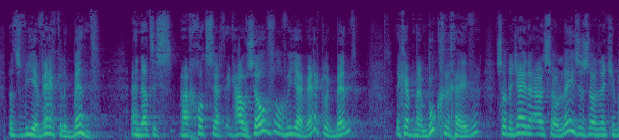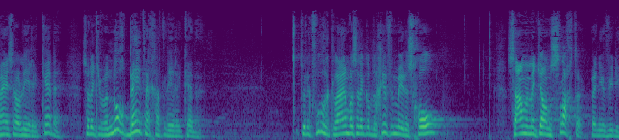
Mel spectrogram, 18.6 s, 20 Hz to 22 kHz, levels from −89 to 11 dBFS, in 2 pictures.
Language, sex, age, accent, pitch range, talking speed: Dutch, male, 60-79, Dutch, 160-205 Hz, 205 wpm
